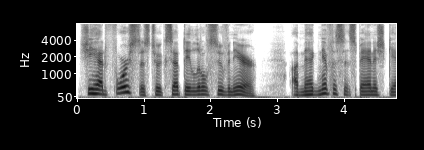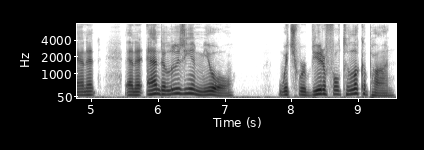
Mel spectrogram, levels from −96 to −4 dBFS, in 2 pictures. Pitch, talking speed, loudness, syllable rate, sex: 145 Hz, 145 wpm, -20 LUFS, 5.0 syllables/s, male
